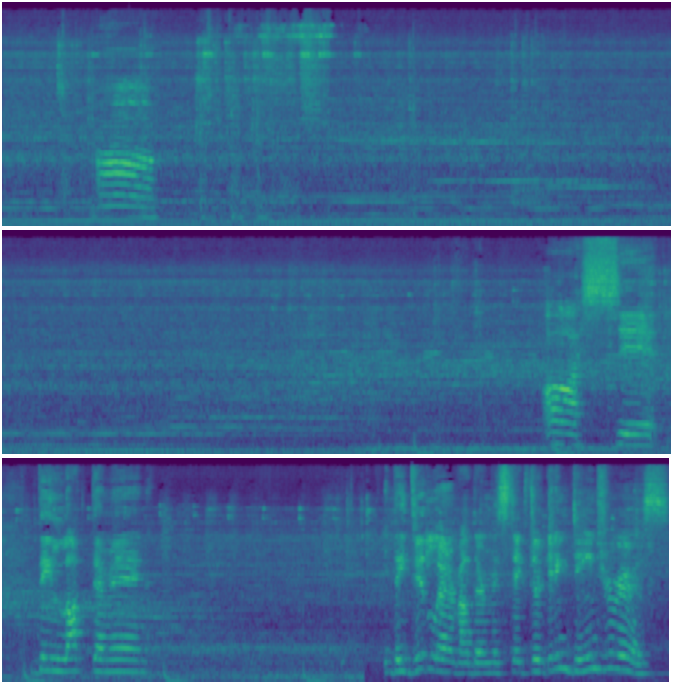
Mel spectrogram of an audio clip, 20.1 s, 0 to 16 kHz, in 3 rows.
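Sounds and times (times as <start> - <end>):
steady low rumble: 0.0 - 19.3
tense background music: 0.0 - 20.0.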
